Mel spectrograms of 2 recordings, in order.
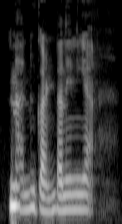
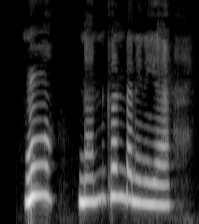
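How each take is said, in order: First: Low, grim echo of the taunt; bitter wife. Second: Slow, drawn-out teasing taunt; lilting mistress taunt, slow; mocking mistress. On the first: Acted. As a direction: throw her words back, low and bitter. Wife bitterly repeats the mistress. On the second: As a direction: stretch it out to mock her. Mistress mocking the wife's husband.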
